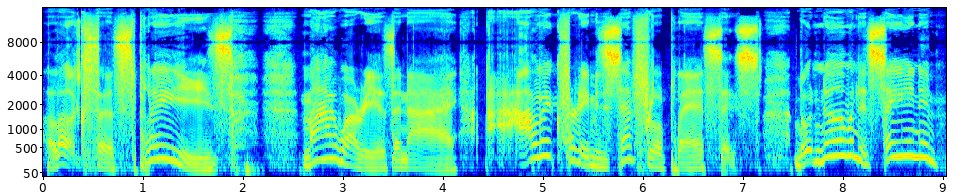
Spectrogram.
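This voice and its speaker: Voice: mid-range voice, wildly swooping pitch, slow pace, dry recording. A gamer voicing an earnest, worried big male warrior leader in a hesitant, pleading way.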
